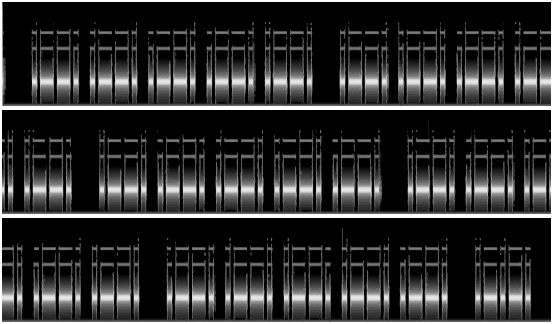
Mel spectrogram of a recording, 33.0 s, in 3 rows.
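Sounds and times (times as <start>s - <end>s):
CW morse code practice at 12 baud: 0.0s - 6.2s, 6.8s - 32.6s.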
